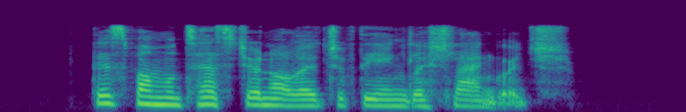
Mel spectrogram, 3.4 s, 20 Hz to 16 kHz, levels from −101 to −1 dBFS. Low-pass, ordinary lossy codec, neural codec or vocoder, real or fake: 7.2 kHz; none; codec, 16 kHz, 16 kbps, FreqCodec, smaller model; fake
